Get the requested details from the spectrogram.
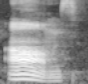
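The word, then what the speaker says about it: alms: आर्म्स, आर्म्स, यहाँ पे भी आपने एल को प्रोनाउंस नहीं करना है और इस वर्ड को आप पढ़ेंगे आर्म्स।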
